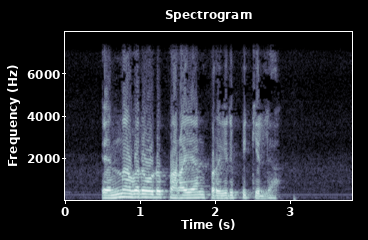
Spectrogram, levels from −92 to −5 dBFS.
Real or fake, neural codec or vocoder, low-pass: real; none; 7.2 kHz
